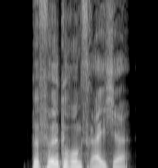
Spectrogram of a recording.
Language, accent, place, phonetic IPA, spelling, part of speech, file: German, Germany, Berlin, [bəˈfœlkəʁʊŋsˌʁaɪ̯çə], bevölkerungsreiche, adjective, De-bevölkerungsreiche.ogg
- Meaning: inflection of bevölkerungsreich: 1. strong/mixed nominative/accusative feminine singular 2. strong nominative/accusative plural 3. weak nominative all-gender singular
